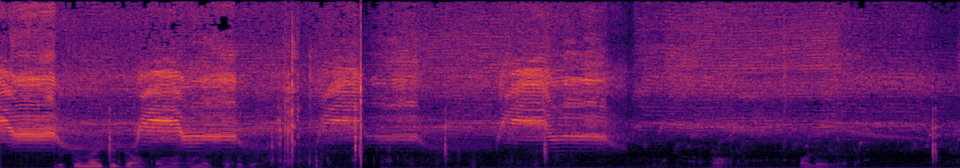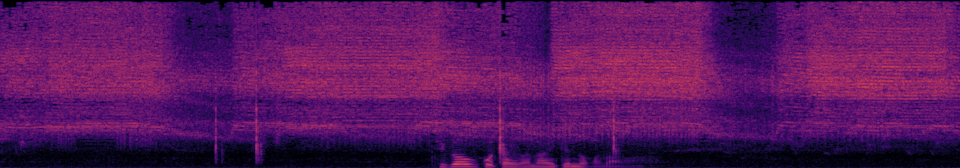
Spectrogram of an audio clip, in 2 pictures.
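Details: Thai cicada that keeps singing despite repeatedly flying to new perches, heard as a continuous high, shrill drone running the whole time, partly dipping midway, overlaid by frequent human speech and a few sharp clicks.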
